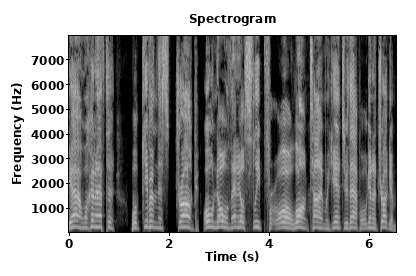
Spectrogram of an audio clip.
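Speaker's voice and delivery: high, loud stage whisper. Retelling characters plotting to drug someone: imitating a stage whisper. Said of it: "They're saying in that stage whisper".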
